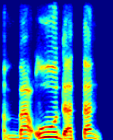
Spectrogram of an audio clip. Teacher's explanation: तन की आवाज को तन की तरह नहीं बोला, हमने थोड़ा थोड़ा नाक में ले गए, इसको कहते हैं इख्फा हकीकी।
